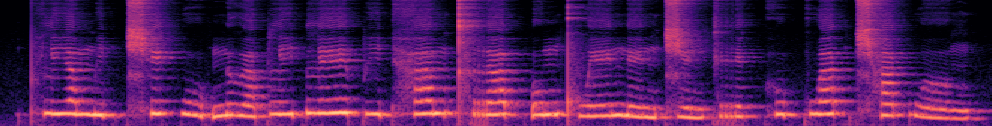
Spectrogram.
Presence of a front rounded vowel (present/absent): absent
